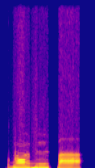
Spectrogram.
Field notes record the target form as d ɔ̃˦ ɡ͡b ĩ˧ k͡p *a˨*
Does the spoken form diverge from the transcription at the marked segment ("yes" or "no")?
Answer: no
